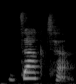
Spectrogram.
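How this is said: British accent, the final r is dropped. "l'accent U K ensuite"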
